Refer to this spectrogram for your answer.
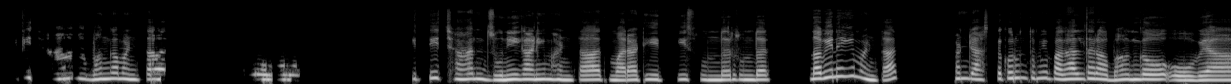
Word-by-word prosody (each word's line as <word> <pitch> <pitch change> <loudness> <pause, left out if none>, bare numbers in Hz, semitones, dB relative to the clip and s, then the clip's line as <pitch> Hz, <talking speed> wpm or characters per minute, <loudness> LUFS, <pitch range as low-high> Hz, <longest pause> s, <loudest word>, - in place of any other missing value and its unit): किती 315 - -8
छान 255 +2 -6 0.2
अभंग 245 +3 +2
म्हणतात. 240 -1 +1 0.9
हो, 225 -1 0
हो. 220 -1 -6 1.1
किती 285 +5 -5
छान 245 +1 +1
जुनी 210 +3 +4
गाणी 235 0 +3
म्हणतात 215 -1 +1 0.2
मराठी 210 +3 0
इतकी 225 +2 -6
सुंदर-सुंदर, 215 0 +1 0.5
नवीनही 345 +9 +1
म्हणतात 220 - 0 0.6
पण 275 0 -2
जास्त 235 0 -3
करून 295 +1 -1
तुम्ही 285 0 -4
बघाल 250 0 +3
तर 265 -1 +2
अभंग, 225 0 +2
ओव्या 200 -3 +2
230 Hz, 115 wpm, -19 LUFS, 215-250 Hz, 1.1 s, जुनी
